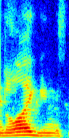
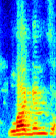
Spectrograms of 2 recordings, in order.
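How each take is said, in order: First: "Leggings" with the full -ing ending; imitated correction, "Leggings" with a proper -ings; correcting pronunciation. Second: "leggings" said as "leggins"; homely "leggings" ending in a plain n; country pronunciation. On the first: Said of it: "my kids laugh. They say". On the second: Shown as a demonstration. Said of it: "I call them leggings".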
